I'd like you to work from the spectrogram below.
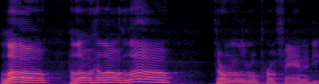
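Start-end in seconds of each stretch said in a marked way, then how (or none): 0.0-1.7 insistent, urgent repeated calling, higher and louder. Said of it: "now say it like you're not listening".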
